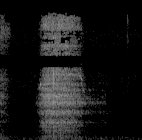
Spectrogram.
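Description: Near silence: room tone, with one faint soft hiss lasting under a second, starting about half a second in.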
